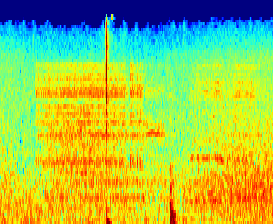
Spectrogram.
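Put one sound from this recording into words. A switch clicks as it is flipped.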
